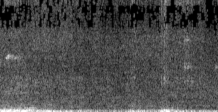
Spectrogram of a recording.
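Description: Road traffic: a motor vehicle engine running, loudest in the first second and again briefly about three seconds in.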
